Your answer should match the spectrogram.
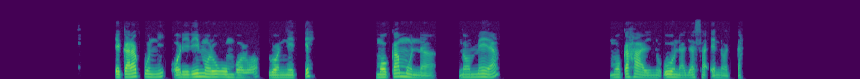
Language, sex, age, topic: Oshiwambo, male, 25-35, agriculture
